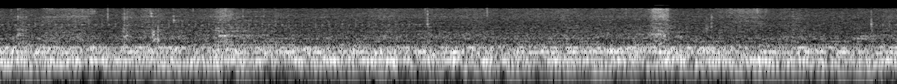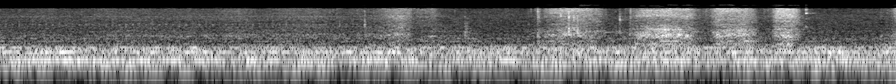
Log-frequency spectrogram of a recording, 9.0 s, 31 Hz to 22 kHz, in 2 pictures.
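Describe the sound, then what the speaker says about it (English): A number 4 bright bristle brush paints acrylic onto canvas while filling in a red scarf on a snowman picture, making soft, close, repeated rubbing and scratchy strokes with brief brighter swishes and no talking. "now with my bright bristle brush, that was the number 4 bright bristle. I'm going to paint in this red scarf."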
